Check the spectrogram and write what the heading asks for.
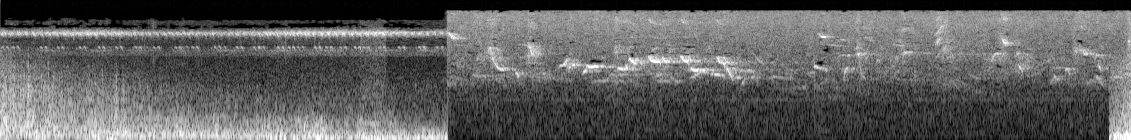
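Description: A loud, low rumble like thunder for about three and a half seconds, cut off suddenly, followed by faint birdsong of short, quick chirps.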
